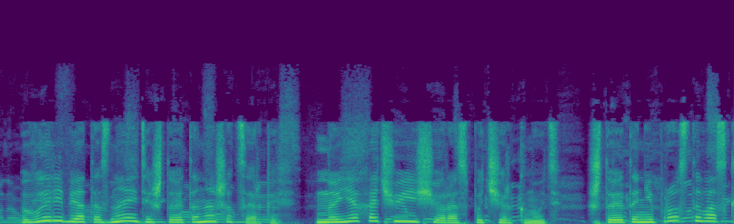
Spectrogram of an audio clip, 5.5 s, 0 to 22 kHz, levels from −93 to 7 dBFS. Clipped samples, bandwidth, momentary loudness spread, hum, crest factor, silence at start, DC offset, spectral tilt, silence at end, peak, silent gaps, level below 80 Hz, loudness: under 0.1%; 13.5 kHz; 6 LU; none; 14 dB; 0 s; under 0.1%; -4 dB/octave; 0 s; -4 dBFS; none; -62 dBFS; -18 LUFS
